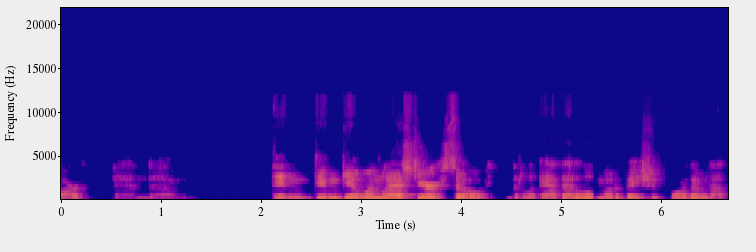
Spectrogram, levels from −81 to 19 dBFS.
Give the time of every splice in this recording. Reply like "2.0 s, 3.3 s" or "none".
5.3 s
